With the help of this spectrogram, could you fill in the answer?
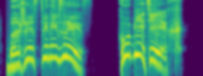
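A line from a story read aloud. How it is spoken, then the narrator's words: Sudden shout. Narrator (Russian): Ин Тяньцзун внезапно закричал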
